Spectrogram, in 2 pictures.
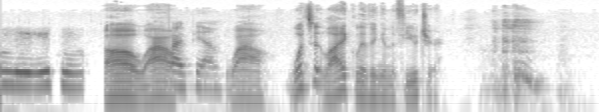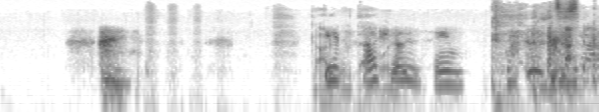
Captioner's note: CALLER laughs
